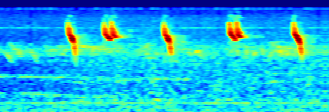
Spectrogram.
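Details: Blue-and-yellow tanager giving five thin, very high, sharp notes, some doubled, spaced about half a second apart, over a quiet background hiss.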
